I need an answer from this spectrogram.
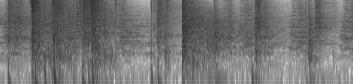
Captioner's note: dramatic music; guns firing; dramatic music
